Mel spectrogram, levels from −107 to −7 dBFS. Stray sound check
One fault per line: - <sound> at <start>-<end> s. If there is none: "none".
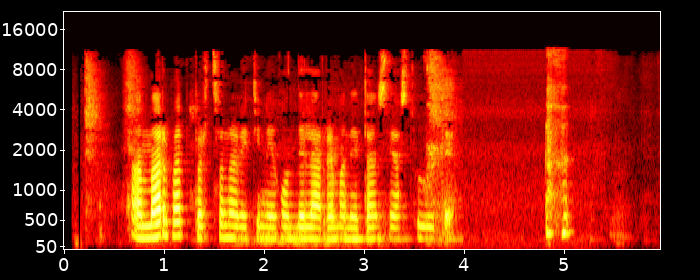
- cough at 4.8-5.1 s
